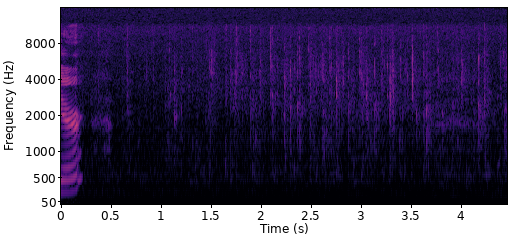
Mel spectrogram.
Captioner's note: applause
